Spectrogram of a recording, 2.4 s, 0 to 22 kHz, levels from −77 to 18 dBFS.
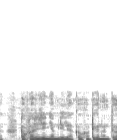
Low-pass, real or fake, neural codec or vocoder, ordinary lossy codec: none; real; none; none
